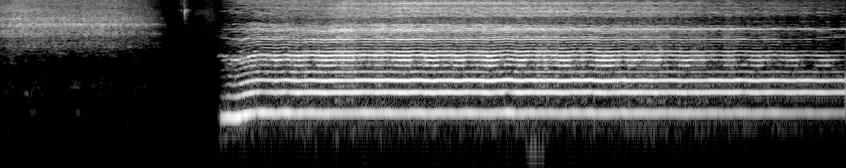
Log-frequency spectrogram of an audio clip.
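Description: A woman's long chanted vowel 'Ah', the meditation sound 'A' for releasing the heart's knots, held on one steady pitch from about two seconds in. It is preceded by a brief breathy hiss.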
